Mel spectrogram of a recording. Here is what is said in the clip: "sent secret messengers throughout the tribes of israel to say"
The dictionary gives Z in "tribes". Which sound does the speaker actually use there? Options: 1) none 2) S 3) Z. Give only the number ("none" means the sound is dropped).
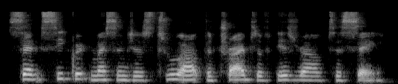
3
